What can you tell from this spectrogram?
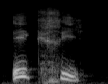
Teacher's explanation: phonetically you pronounce I because final T is not pronounced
